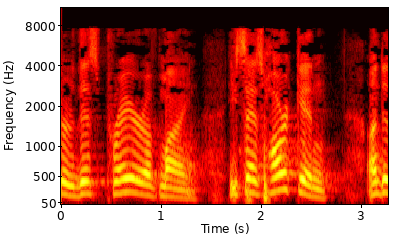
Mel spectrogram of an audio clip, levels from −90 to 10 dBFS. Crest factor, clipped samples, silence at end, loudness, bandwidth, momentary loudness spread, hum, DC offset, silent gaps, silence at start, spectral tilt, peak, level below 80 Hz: 14 dB; under 0.1%; 0 s; -19 LUFS; 8 kHz; 13 LU; none; under 0.1%; none; 0 s; -5 dB/octave; -4 dBFS; -54 dBFS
